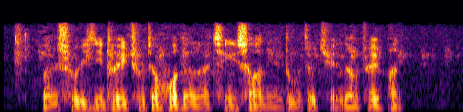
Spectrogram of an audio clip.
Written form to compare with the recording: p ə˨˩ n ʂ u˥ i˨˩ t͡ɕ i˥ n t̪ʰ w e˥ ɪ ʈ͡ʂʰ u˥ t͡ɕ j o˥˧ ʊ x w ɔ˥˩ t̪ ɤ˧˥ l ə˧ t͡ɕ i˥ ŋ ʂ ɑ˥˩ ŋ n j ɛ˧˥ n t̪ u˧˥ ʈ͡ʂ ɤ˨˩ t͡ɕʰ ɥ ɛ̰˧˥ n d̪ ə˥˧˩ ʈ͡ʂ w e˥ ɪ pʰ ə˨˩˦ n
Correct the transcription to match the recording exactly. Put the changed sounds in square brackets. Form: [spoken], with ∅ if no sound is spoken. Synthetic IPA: p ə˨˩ n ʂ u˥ i˨˩ t͡ɕ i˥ [ŋ] t̪ʰ w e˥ ɪ ʈ͡ʂʰ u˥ t͡ɕ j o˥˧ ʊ x w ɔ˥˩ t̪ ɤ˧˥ l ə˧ [t͡ɕʰ] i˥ ŋ ʂ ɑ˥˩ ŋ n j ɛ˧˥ n t̪ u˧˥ ʈ͡ʂ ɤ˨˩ t͡ɕʰ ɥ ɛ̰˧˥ n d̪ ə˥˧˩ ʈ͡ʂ w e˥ ɪ pʰ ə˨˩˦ n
